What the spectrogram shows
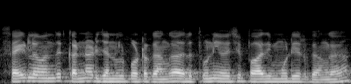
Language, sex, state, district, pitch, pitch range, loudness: Tamil, male, Tamil Nadu, Kanyakumari, 135 Hz, 130-140 Hz, -15 LUFS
